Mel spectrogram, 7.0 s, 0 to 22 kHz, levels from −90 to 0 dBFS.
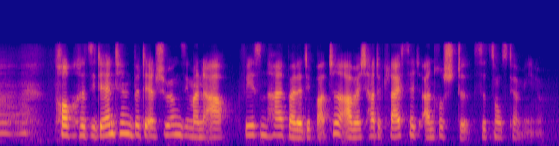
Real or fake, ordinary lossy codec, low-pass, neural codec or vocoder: fake; none; 7.2 kHz; codec, 16 kHz, about 1 kbps, DyCAST, with the encoder's durations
